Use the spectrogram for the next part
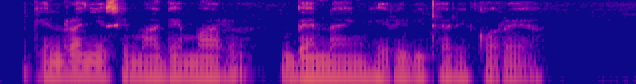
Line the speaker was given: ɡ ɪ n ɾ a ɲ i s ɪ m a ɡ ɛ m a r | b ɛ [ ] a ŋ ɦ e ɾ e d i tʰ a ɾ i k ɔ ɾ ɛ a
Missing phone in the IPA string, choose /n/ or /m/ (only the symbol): n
